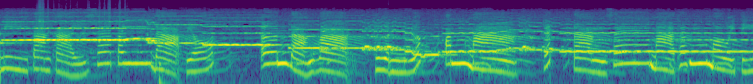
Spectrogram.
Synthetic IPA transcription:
ɲi˨˩t̪aː˨˩ŋkaː˨˩˦jsɛ˧t̪ə˧jɗaː˧˩jɔ˨˦ | ʔəː˧nɗaː˧˦ŋvaː˨˩ | t̪ʰɨ˨˩ənɗɨ˨˦˥ək̚ɓə˧ŋmaː˨˩ | ke˦˥t̚t̪aː˨˩ŋsɛ˧maː˨˩t̪ʰə˧ŋmo˨˩jt̪i˧˨˦

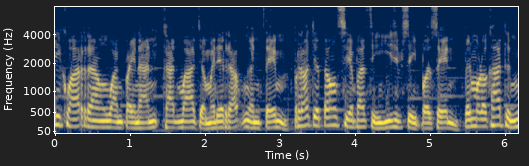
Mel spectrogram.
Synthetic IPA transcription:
iː˥˩kʰwaː˦˥ɾaː˧ŋwa˧npa˧jna˦˥nkʰaː˥˩t̪̚waː˥˩t͡ɕa˨˩ʔma˥˩jda˥˩jɾa˦˥p̚ŋɤ˧nt̪e˧˩mpʰɾɔ˦˥t͡ɕa˨˩t̪ɔ˥˩ŋsi˧ɐpʰaː˧siː˩˦jiː˥˩si˨˩p̚siː˨˩pɤː˧se˧npe˧nmoː˧la˧kʰaː˥˩t̪ʰɯ˩˦ŋ

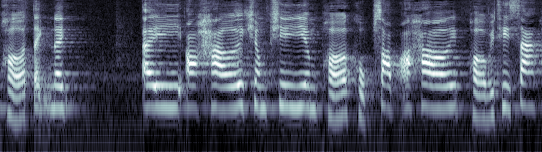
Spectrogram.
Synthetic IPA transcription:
pʰəː˩˦t̪ɨ˨˧˩k̚nɨ˧k̚ | ʔə˧jʔɑ˧ha˧əjkʰɲo˧mpʰji˧əji˧əmpʰəː˨˩˦kʰu˩p̚sɑ˧p̚ʔɑ˧ha˧əjpʰəː˨˦ʋi˨˩t̪ʰiː˧saː˧ŋ

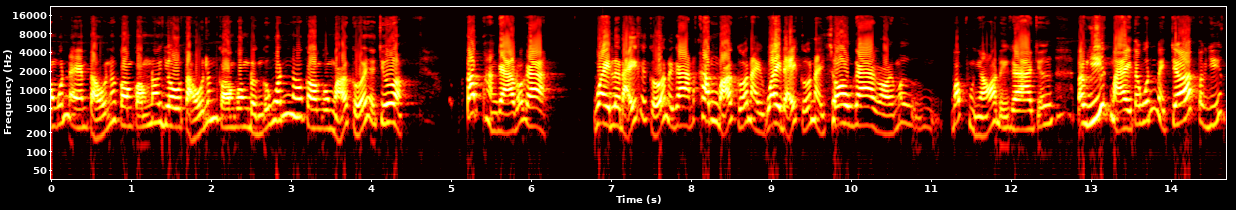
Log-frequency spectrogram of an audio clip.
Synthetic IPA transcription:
ɔ˧nwi˨˦n˧ʔɛ˧mt̪o̰˧˨jnɔ˨˦kɔ˧nkɔ˧nnɔ˨˦zo˧t̪o̰˧˨jla˨˦mkɔ˧nkɔ˧nɗɨ˨˩ŋkɔ˨˦wi˨˦n̟nɔ˨˦kɔ˧nkɔ˧nməː˧˩kɨ˧˩˦ət͡ɕa˧˩t͡ɕɨ˧ə | t̪ə˦˥wk͡p̚haː˨˩ŋɣaː˨˩ɗɔ˨˦ɣaː˧ | kwa˧jlə˧ɗa˧˩jkaː˨˦jkɨ˧˩˦əna˨˩jɣaː˧nɔ˨˦xə˧wŋ͡mməː˧˩kɨ˧˩˦əna˨˩jɣwa˧jɗa˧˩jkɨ˧˩˦əna˨˩jso˧ɣaː˧ɣo˨˩jməː˨˦ɓə˦˥wk͡p̚fu˨˩ɲɔ˧˩˦ɗi˧ɣaː˧t͡ɕɨ˨˦t̪a˧wzi˦˥ət̚ma˨˩jt̪aː˧wi˨˦nma˨˩t͡ɕə˦˥t̚t̪aː˧wzi˦˥ək̚

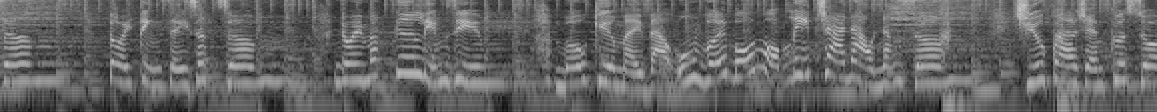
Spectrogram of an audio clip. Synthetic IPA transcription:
səː˨˦m | t̪o˧jt̪ï˨˩ŋ̟zə˧˩jzə˦˥t̚səː˨˦m | ɗo˧˩jma˦˥t̚kɨ˧li˧˩əmzi˧˩m | ɓo˨˦ki˧˨əma˨˩jvaː˨˩wʔu˨˦əŋvəː˨˦jɓo˨˦mo˨˩t̚li˨˧˦t͡ɕaː˧naː˨˩wna˨˦ŋsəː˨˦m | t͡ɕi˧˦əwkwaː˧zɛ˧˩mki˧˦˥ət̚so˧˦

